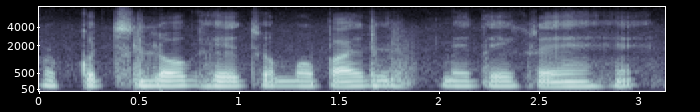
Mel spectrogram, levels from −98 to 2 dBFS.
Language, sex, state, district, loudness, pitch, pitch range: Hindi, male, Arunachal Pradesh, Lower Dibang Valley, -17 LUFS, 130 Hz, 125-135 Hz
